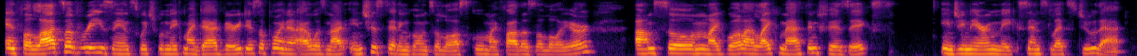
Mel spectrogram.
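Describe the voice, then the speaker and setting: A woman in her forties from Liberia, a physician telling her life story as a guest in a relaxed interview, chatty and quick to laugh. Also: on the low side. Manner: chatty, laughs often, many fillers.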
